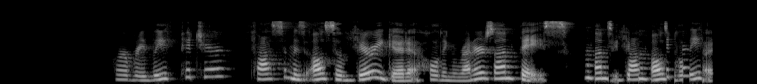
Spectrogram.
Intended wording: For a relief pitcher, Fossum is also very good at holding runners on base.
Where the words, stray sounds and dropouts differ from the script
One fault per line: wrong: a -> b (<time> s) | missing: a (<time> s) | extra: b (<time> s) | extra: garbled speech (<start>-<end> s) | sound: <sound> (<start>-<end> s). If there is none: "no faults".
extra: garbled speech (5.8-7.1 s)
